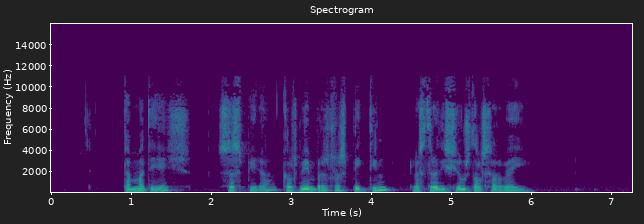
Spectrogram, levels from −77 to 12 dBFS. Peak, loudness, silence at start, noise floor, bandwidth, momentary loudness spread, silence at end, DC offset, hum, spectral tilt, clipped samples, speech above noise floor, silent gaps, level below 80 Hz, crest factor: -10 dBFS; -28 LUFS; 0.9 s; -70 dBFS; 11.5 kHz; 10 LU; 1.25 s; under 0.1%; none; -5 dB/octave; under 0.1%; 43 dB; none; -76 dBFS; 18 dB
